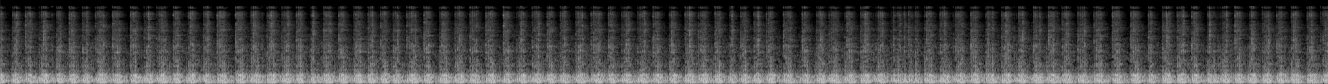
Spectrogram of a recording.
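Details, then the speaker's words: Turbo Suzuki Hayabusa engine with Power Commander/AutoTune, first start: lumpy uneven idle with irregular pulses around three a second, no steady beat; running rough and super rich. "I know first start engine is running rough and super rich"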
